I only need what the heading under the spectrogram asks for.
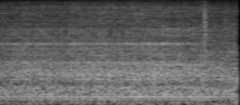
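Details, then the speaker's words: Small White Consolidated Industries (WCI, pre-Electrolux) window air conditioner with styrofoam inside and a McMillan PSC fan motor, already cooling; soft steady fan whoosh with faint constant hum, no rattles or pitch swings: normal quiet running. "you know they're not as high a quality is like a really vintage unit but they're really quiet and they perform really well"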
